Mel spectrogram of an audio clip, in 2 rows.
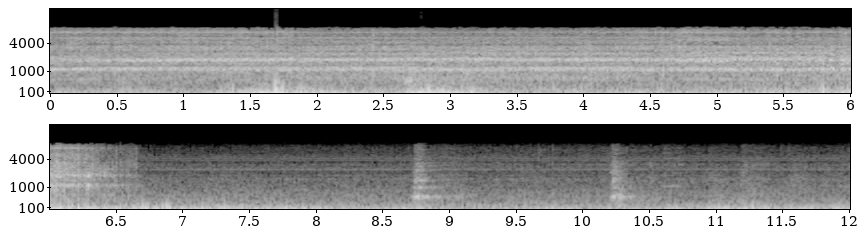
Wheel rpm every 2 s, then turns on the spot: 150, 160, 160, 20, 0, 0.
none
